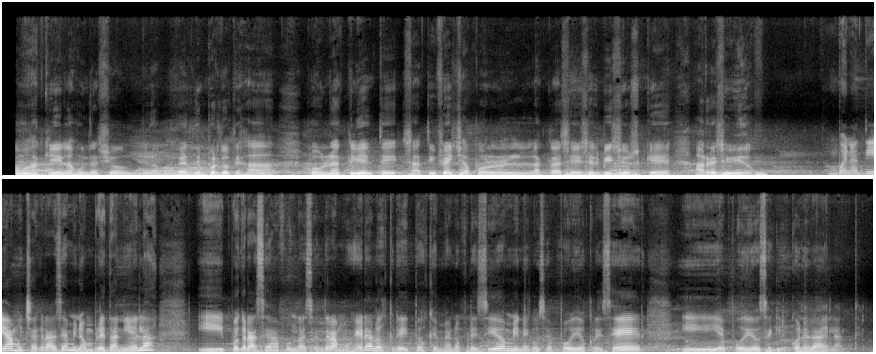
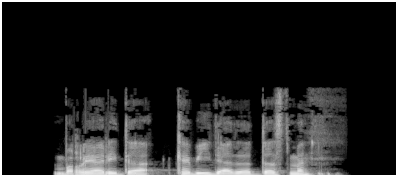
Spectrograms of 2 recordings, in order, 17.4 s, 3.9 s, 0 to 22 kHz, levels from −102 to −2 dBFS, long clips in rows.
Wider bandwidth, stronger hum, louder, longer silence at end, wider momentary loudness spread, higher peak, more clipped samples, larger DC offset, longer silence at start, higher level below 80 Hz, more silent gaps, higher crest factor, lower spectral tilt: first, over 20 kHz vs 11 kHz; neither; second, -18 LUFS vs -15 LUFS; second, 0.2 s vs 0.65 s; about the same, 9 LU vs 10 LU; about the same, 0 dBFS vs 0 dBFS; neither; neither; second, 0.15 s vs 0.55 s; first, -36 dBFS vs -52 dBFS; neither; about the same, 16 dB vs 16 dB; about the same, -7 dB/octave vs -7.5 dB/octave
